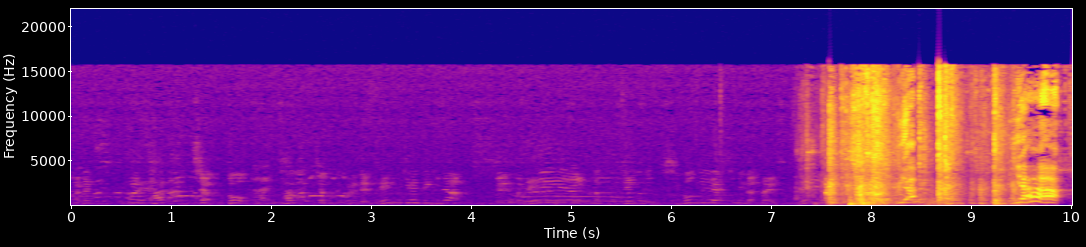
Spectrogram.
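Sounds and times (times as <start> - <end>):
lamp clattering and knocking: 7.3 - 9.8.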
